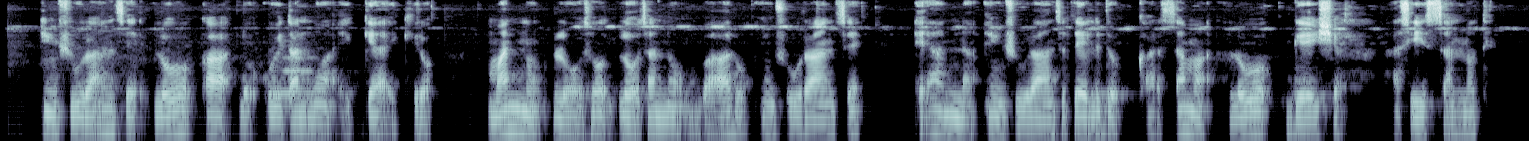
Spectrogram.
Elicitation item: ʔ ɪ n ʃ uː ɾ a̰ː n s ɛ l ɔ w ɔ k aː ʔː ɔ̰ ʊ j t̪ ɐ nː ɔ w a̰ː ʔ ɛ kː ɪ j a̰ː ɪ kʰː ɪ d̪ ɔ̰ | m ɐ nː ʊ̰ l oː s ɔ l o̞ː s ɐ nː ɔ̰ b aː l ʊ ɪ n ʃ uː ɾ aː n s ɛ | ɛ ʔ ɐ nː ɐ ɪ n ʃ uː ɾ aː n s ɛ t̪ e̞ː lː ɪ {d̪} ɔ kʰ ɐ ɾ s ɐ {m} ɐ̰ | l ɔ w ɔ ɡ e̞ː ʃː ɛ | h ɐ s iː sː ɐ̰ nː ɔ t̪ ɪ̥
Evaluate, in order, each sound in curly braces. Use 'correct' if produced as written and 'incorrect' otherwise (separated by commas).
correct, correct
